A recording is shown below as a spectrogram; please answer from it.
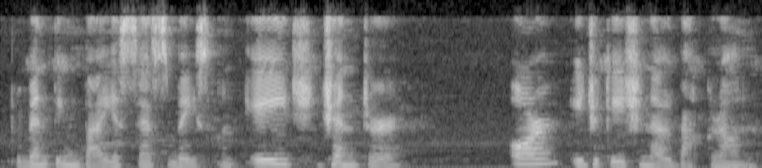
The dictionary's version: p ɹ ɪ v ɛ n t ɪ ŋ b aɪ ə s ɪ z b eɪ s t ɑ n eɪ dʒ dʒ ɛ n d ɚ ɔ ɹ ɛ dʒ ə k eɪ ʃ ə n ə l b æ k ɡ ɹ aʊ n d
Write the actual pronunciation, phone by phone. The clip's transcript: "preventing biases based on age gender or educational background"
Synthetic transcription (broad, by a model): p ɹ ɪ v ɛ n t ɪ ŋ b aɪ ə s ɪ s b eɪ s t ɑ n eɪ dʒ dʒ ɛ n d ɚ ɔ ɹ ɛ dʒ ə k eɪ ʃ ə n ə l b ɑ k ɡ ɹ aʊ n d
